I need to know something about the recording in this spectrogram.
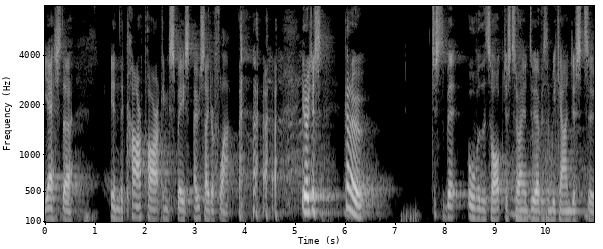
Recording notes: With live Q&A.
